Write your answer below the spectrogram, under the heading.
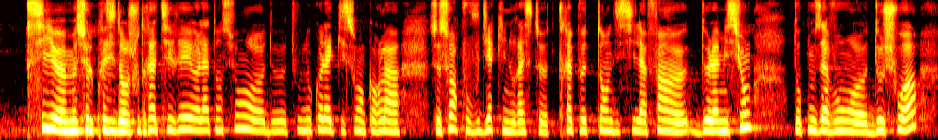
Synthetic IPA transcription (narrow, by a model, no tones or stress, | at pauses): mɛʁsiøməsjøləpχezid̪ɑ̃ʒəvud̪ʁɛat̪ʰiʁeølat̪ɑ̃sjɔ̃ød̪ət̪ʰunokɔlɛɡ̚kʲisɔ̃ɑ̃kɔʁlasəswaʁpuʁvud̪iʁkilnuʁɛst̪øt̪χɛpød̪ət̪ɑ̃d̪isilafɛ̃ød̪əlamisjɔ̃ | d̪̥ɔ̃knuzavɔ̃ød̪øʃwa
